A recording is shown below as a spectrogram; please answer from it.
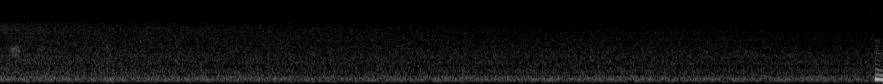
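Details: Low, even rushing noise with a sharp knock at the very end and no animal call.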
